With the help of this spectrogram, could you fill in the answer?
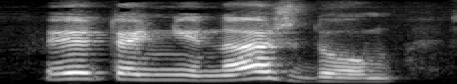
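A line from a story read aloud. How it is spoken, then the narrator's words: Sleepy reply. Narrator (Russian): сонно ответил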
